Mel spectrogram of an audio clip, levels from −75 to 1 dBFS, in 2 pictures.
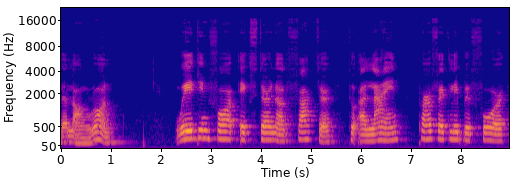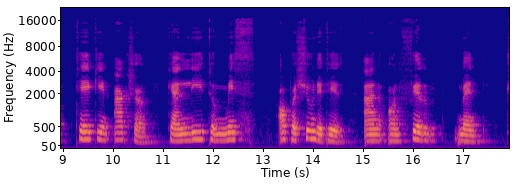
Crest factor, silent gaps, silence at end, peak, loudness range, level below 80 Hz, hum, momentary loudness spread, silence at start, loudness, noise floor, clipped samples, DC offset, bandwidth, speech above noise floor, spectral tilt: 20 dB; none; 0 s; -6 dBFS; 4 LU; -70 dBFS; none; 11 LU; 0 s; -26 LUFS; -61 dBFS; under 0.1%; under 0.1%; 17 kHz; 36 dB; -5.5 dB/octave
